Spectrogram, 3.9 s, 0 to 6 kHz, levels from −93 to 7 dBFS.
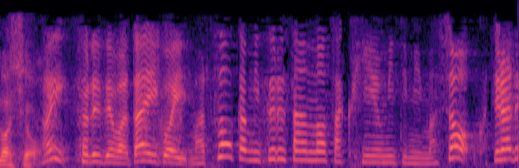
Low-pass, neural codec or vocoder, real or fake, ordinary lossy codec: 5.4 kHz; none; real; AAC, 24 kbps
